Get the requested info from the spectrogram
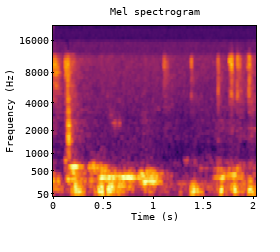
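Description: A bird calling in a few low pitched notes through about the first second, with faint clicks later on.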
